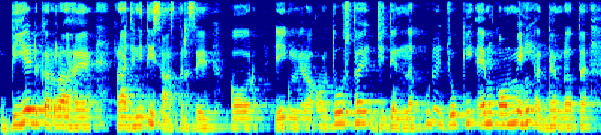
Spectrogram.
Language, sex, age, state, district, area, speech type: Hindi, male, 18-30, Madhya Pradesh, Balaghat, rural, spontaneous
